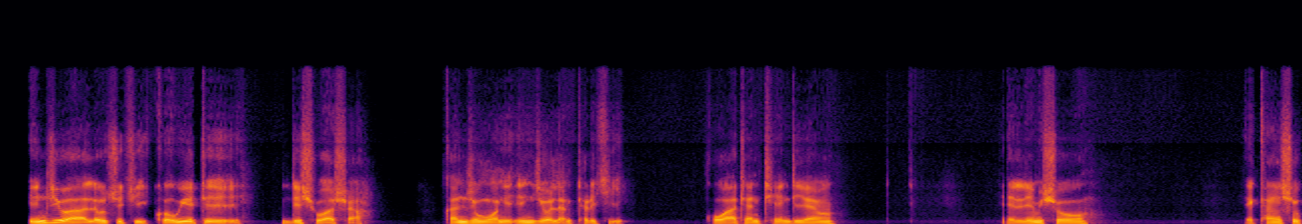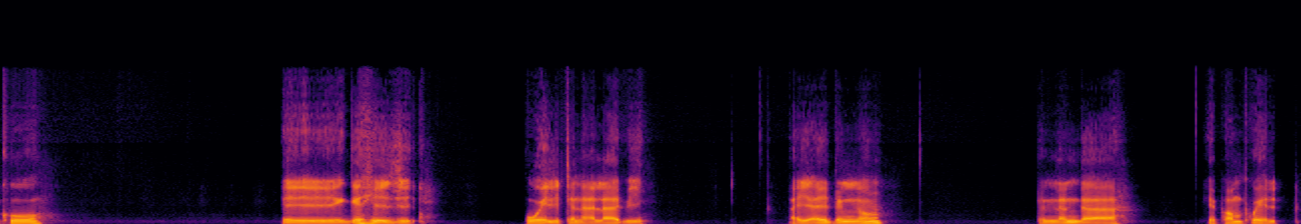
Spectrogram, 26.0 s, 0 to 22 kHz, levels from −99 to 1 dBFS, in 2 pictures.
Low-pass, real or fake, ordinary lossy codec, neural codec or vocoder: 14.4 kHz; fake; Opus, 32 kbps; autoencoder, 48 kHz, 32 numbers a frame, DAC-VAE, trained on Japanese speech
